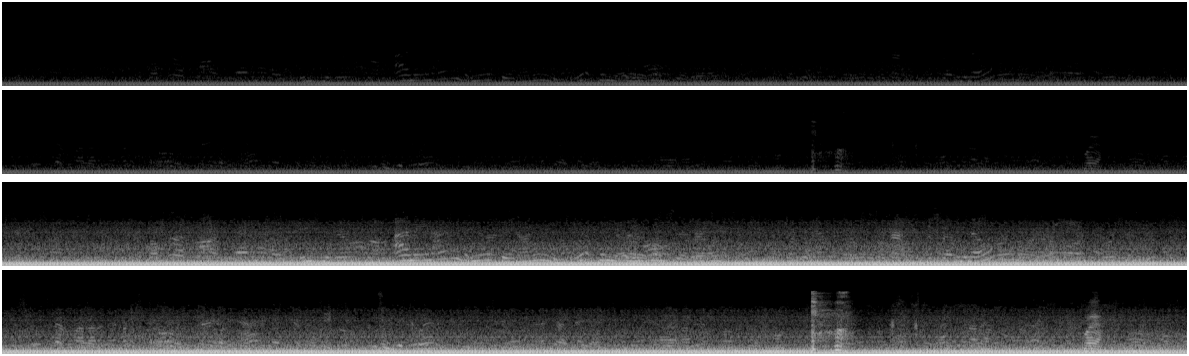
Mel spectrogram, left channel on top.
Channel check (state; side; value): quieter; left; 29.9 dB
